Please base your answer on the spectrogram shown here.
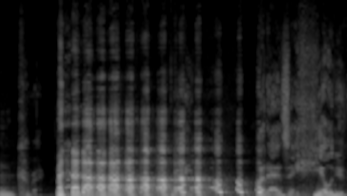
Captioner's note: Steph laughing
